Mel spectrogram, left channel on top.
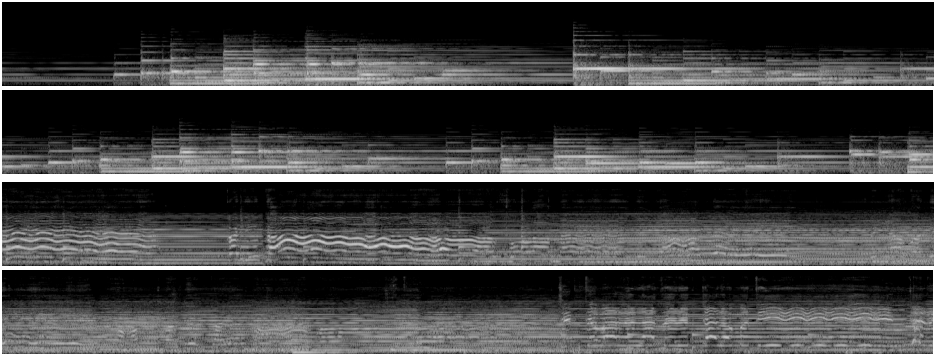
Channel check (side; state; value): both; different; correlation 0.00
